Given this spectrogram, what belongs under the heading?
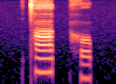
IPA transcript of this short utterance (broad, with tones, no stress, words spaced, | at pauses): t̪ʰã˦t̚ | ho˨p̚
